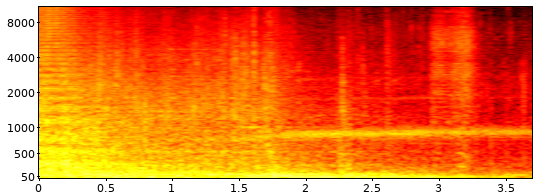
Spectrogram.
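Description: A deep, booming fire-spell blast from the Incendio charm in Hogwarts Legacy bursts loudly at the start, then decays into crackling rumble with a faint sustained tone lingering toward the end.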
